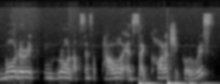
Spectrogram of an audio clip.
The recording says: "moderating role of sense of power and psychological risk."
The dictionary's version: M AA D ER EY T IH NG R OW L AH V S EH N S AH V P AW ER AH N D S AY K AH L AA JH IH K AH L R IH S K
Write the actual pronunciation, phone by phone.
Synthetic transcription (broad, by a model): M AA D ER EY T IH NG R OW N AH F S EH N S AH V P AW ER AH N S AY K AH L AA JH IH K AH L R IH S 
